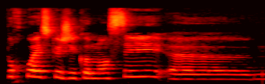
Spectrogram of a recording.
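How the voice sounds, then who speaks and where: Her voice has a dark, mellow tone and lively intonation. An audible room echo surrounds this woman's speech. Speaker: sewing vlogger. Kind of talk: casual Q&A monologue. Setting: at home alone. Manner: hesitant, many fillers.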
